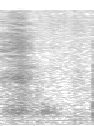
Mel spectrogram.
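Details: Sneeze from a TV presenter on air during a broadcast, followed by "excuse me": sneeze.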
